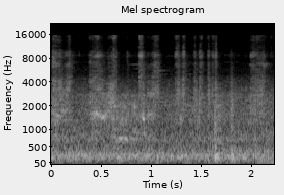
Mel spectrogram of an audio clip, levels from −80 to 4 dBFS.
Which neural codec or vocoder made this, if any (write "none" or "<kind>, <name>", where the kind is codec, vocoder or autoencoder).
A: vocoder, Vocos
